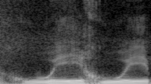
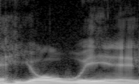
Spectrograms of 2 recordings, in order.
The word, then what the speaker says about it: Roue: Então fala Roue. Se fala Roue. Tem R-O-U-E, mas você fala o R e o U.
